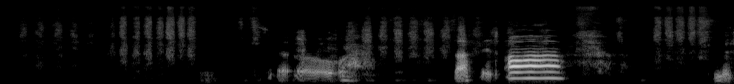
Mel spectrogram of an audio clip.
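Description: A sanding sponge scrubs rapidly back and forth on a surface.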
